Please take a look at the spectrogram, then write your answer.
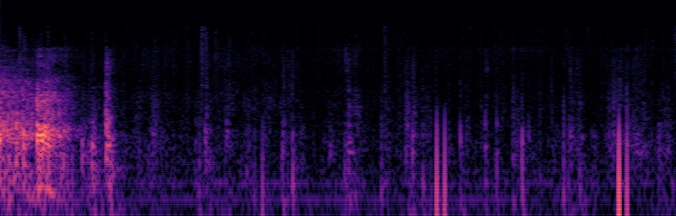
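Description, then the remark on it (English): Slow horse hooves of the Lone Ranger and Tonto riding down the deserted main street of Newton clip-clop along at an unhurried, uneven pace, sharp hollow knocks spaced apart, some in quick pairs, over a low background murmur with no one speaking. “At that moment, the Lone Ranger and Tonto were riding slowly down the deserted main street of Newton.”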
